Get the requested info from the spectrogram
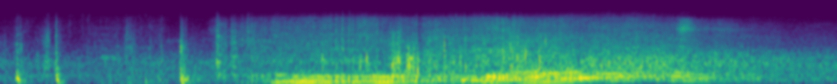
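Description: A car door clicking open and shutting with a knock about two seconds in, then a Range Rover Velar SUV's engine pulling away, its pitch rising and dropping back in steps as it accelerates up through the gears, then falling away and fading near the end.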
